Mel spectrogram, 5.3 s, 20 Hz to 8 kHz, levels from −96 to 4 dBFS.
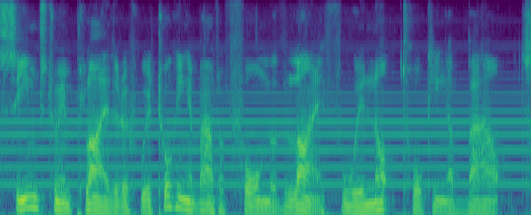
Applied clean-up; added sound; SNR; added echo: none; Wind instrument, woodwind instrument; 14 dB; none.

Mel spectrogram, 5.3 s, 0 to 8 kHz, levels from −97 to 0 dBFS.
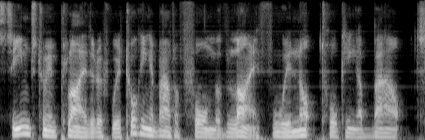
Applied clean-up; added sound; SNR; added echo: neural mask model DeepFilterNet 3.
